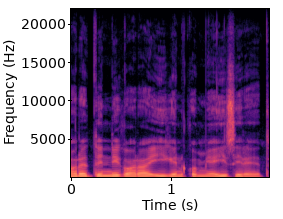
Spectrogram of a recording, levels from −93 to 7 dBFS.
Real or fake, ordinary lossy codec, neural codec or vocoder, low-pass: real; none; none; none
